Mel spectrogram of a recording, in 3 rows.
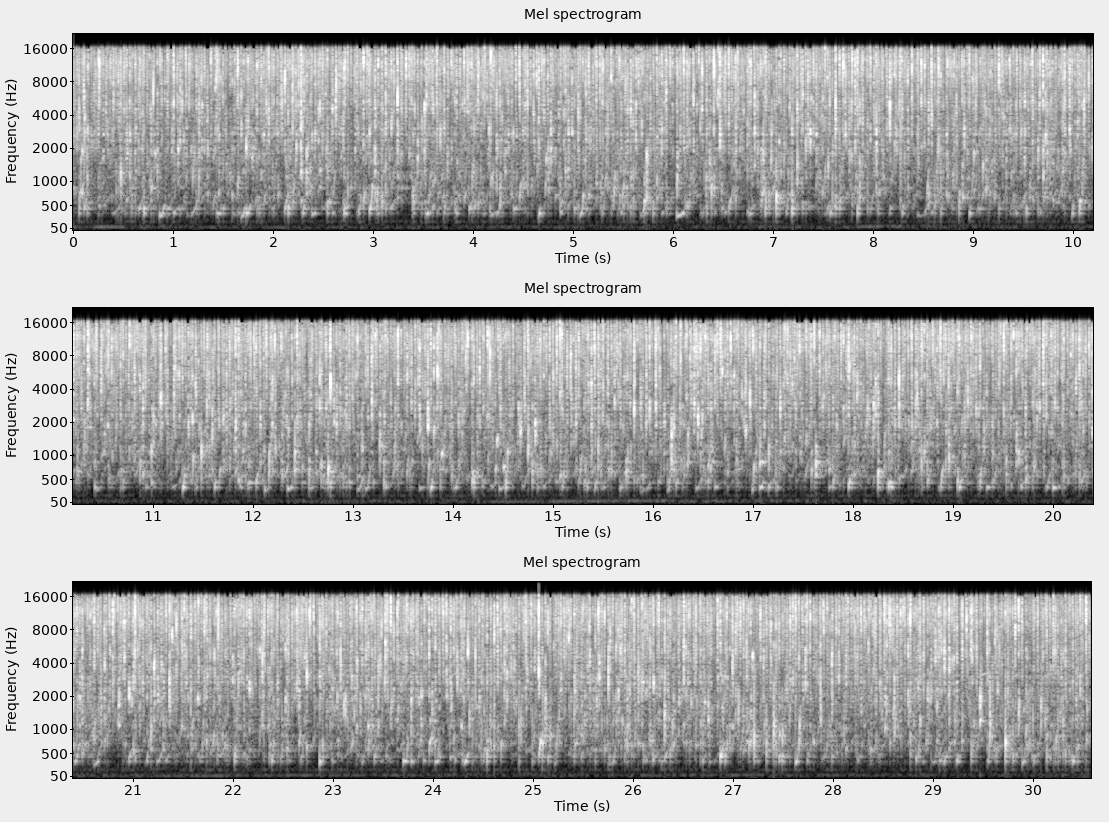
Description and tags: A water well, recorded with a Korg MR-2 with it's built in Microfon.
well, wet, water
